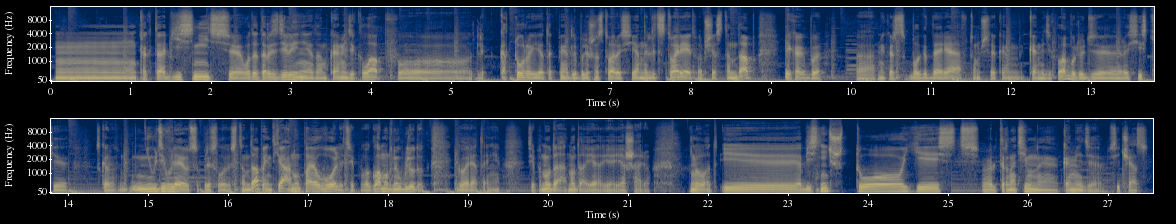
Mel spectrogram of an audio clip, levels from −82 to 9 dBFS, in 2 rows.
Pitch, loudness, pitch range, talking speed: 95 Hz, -20 LUFS, 90-105 Hz, 145 wpm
